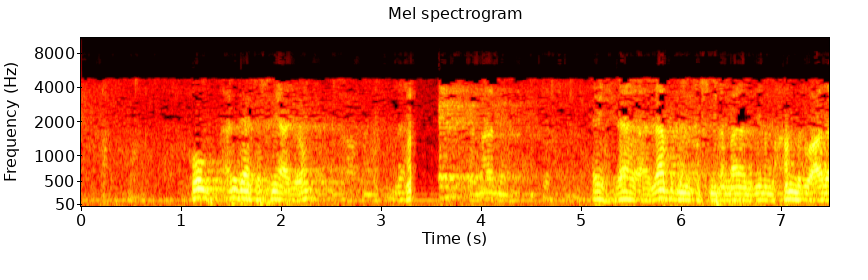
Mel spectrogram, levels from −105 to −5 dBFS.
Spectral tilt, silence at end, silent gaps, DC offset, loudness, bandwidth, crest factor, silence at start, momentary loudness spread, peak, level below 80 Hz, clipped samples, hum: -10.5 dB/octave; 0 s; none; under 0.1%; -23 LUFS; 5 kHz; 22 dB; 0 s; 20 LU; -2 dBFS; -44 dBFS; under 0.1%; none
